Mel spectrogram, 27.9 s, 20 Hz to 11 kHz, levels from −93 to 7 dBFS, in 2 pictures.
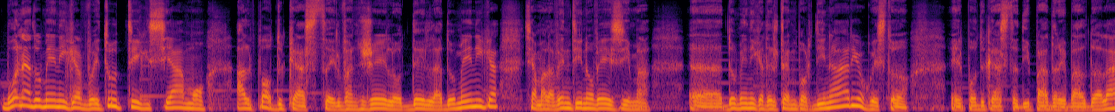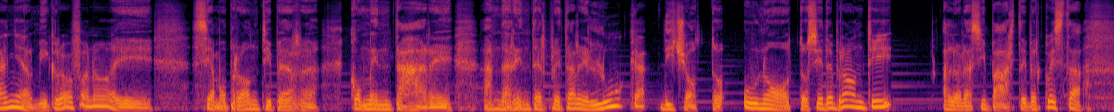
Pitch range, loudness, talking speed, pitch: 105-150 Hz, -21 LUFS, 100 wpm, 125 Hz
